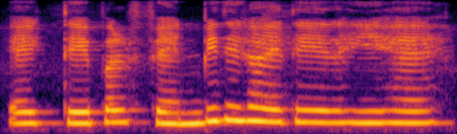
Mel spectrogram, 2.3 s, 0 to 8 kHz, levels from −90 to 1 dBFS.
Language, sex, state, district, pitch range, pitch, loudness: Hindi, female, Arunachal Pradesh, Lower Dibang Valley, 255-275 Hz, 260 Hz, -13 LUFS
